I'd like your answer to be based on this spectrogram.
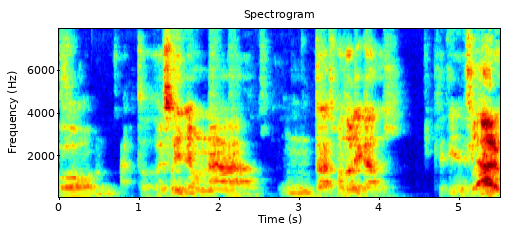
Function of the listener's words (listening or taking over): taking over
